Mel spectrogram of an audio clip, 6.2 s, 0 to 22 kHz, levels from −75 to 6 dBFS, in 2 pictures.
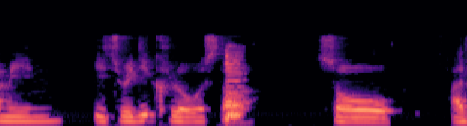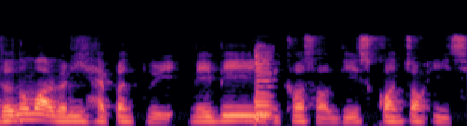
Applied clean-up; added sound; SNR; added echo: classical method spectral subtraction.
